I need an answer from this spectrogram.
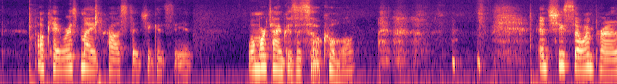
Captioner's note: laughs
